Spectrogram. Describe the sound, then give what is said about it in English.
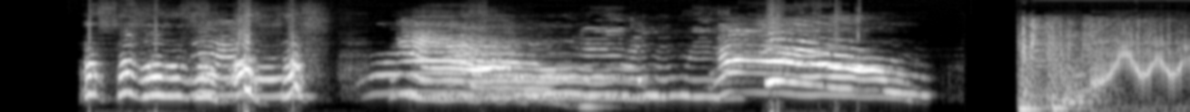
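A pet cat named Mimi, scared by a dog and stuck up a tree, meows loudly several times: a short choppy cry, then two long, drawn-out, wavering yowls, followed after a brief pause by a different harsh, buzzy burst. “你们的狗吓得我们家的咪咪躲在树上不敢下来了。”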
